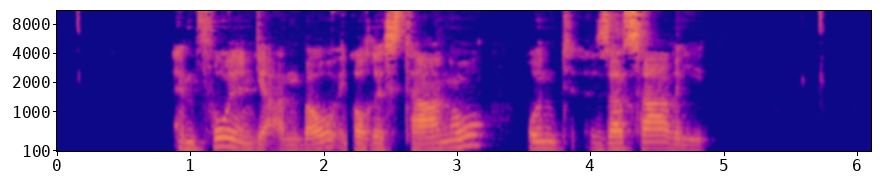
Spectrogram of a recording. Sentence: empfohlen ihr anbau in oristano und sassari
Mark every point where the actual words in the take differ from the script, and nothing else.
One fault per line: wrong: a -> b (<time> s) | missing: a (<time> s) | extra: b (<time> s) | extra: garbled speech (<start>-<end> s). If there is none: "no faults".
no faults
